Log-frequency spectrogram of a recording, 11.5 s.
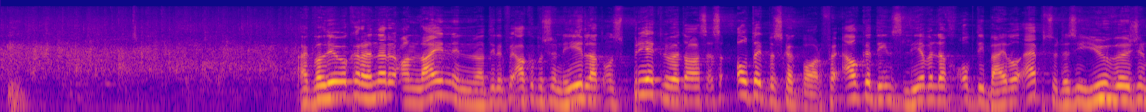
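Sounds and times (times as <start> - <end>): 
audience clapping in welcome: 0.0 - 3.5
speech: 3.0 - 11.4.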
